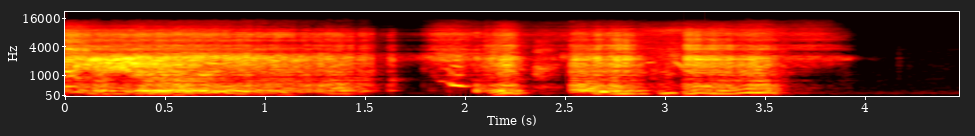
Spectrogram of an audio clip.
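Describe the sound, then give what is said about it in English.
Loud, raspy fart noises with no talking: one long buzzing blast, a brief pause, then a second stretch of sputtering, flapping bursts that cut off abruptly. “Fart noises.”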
